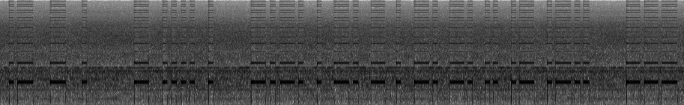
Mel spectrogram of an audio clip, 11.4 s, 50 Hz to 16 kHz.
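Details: SAQ Grimeton 1924 Alexanderson alternator VLF transmitter on 17.2 kHz CW, December 1st 2024 centennial transmission, punch tape transmitter soon to stop and hand over to hand keying: clean, steady mid-pitched tone keyed in short and long beeps; normal Morse keying, nothing abnormal.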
